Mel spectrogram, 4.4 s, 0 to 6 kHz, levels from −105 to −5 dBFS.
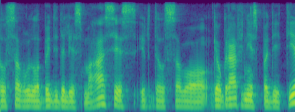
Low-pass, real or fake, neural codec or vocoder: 5.4 kHz; real; none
